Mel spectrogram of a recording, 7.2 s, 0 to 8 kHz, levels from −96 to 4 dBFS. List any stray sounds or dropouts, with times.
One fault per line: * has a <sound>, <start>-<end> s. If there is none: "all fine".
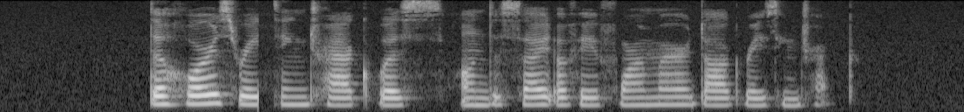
* has a dropout, 1.9-2.1 s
